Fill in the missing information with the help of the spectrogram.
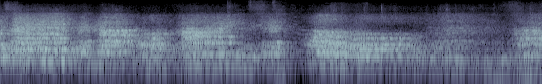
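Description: A group of voices singing together like a choir, in slow phrases of held notes with short breaks between them.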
